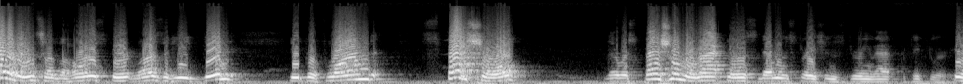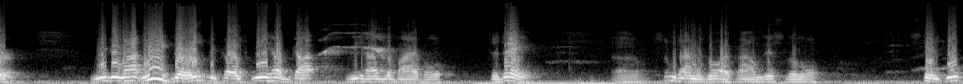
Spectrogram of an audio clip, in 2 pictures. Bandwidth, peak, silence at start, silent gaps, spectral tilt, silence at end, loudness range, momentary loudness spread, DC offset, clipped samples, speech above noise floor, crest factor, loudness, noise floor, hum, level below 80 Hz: 15.5 kHz; 0 dBFS; 0 s; none; -6.5 dB/octave; 0 s; 6 LU; 16 LU; under 0.1%; under 0.1%; 20 dB; 8 dB; -8 LUFS; -27 dBFS; none; -24 dBFS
